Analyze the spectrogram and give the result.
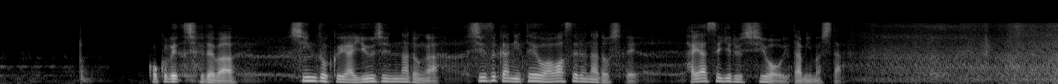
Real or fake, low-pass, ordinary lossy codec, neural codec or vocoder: fake; 7.2 kHz; none; codec, 16 kHz in and 24 kHz out, 0.9 kbps, LongCat-Audio-Codec, four codebook decoder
